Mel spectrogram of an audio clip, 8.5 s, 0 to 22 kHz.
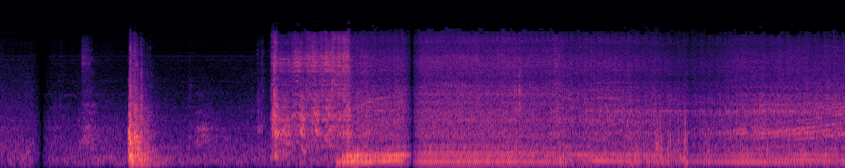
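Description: A single loud thump about a second in. Then the Geo Metro's 1-liter three-cylinder engine is cranked by the starter a little under three seconds in, catches, and settles into a steady idle.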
